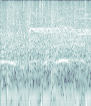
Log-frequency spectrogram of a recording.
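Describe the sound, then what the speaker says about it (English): A large arena crowd applauds and cheers in a standing ovation after a women's title fight between Justine Kish and Randa Makos, a steady distant wash of clapping beneath a commentator's voice. "standing ovation in a large section of the crowd here"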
